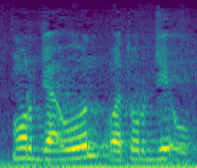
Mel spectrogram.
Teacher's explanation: بهمزة مضمومة بعد الجيم فيهما · Term: بالهمز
